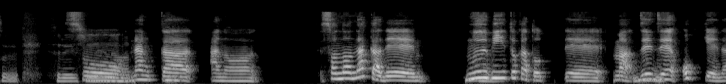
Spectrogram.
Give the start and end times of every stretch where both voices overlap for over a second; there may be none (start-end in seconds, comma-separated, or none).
0.6-2.0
